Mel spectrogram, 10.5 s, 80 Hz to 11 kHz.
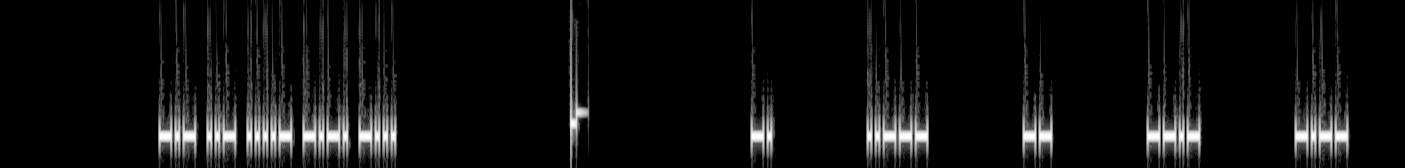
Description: Morse code, heard as a keyed tone, about 41 wpm, spaced as for 17 wpm, 700 Hz. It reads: KU4CB N2MQY
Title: USA Call Signs - 5 Characters - 8x Character Spacing - 40wpm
